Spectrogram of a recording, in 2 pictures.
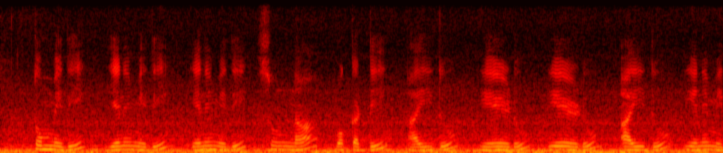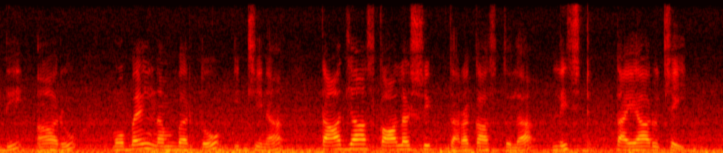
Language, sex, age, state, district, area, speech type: Telugu, female, 30-45, Andhra Pradesh, Chittoor, rural, read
